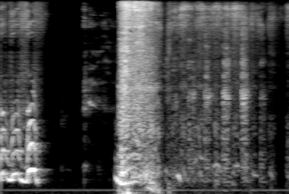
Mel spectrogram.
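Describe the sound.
A human voice imitating a dog bark, though meant as a revving motorcycle: a short yelping vocal sound, a pause, then a harsh, loud burst followed by quieter voiced noises.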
